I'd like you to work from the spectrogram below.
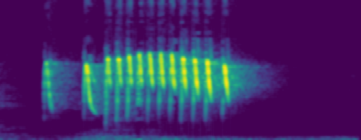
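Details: Kinoi bird master recording for luring: one bright trill of about a dozen clear, rapid, high notes. A faint low hum sits underneath.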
